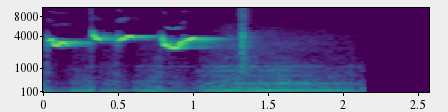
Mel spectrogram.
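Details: Caged greater green leafbird from Alas Purwo, Banyuwangi, tested for its fighting character; three or four clear whistled notes, some slurring downward, ending with a click and then silence.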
